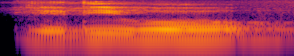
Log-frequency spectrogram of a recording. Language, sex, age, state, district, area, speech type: Hindi, male, 30-45, Madhya Pradesh, Ujjain, urban, spontaneous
